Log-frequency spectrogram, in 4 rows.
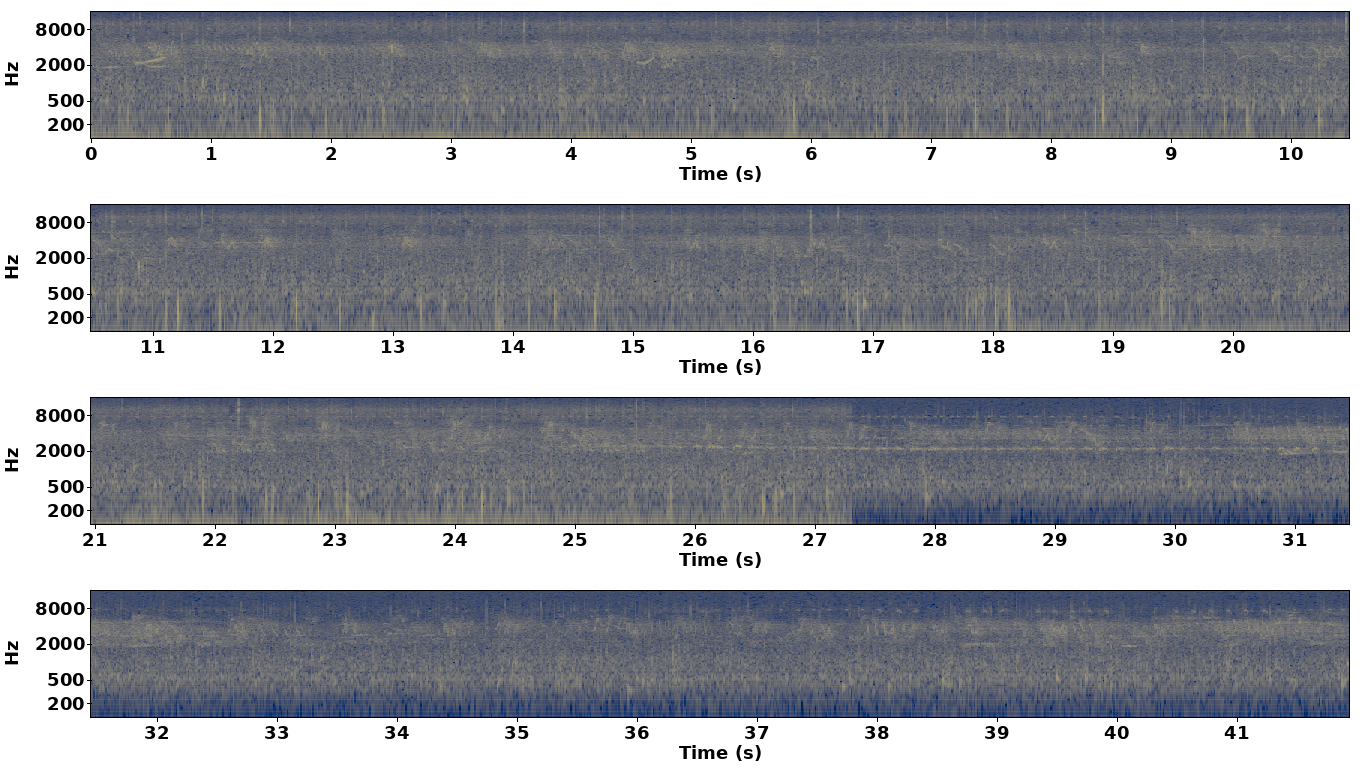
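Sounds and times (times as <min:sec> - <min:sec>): birds chirping: 0:00.0 - 0:27.4
steady rain dripping: 0:00.0 - 0:27.4.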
